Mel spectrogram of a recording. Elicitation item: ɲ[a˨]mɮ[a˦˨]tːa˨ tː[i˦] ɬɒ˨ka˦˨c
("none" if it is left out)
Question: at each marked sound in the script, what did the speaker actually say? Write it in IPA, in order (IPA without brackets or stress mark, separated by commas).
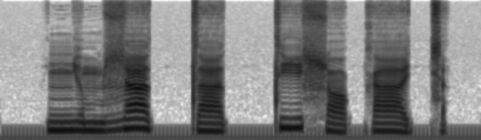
ə˨, a˦˨, i˦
